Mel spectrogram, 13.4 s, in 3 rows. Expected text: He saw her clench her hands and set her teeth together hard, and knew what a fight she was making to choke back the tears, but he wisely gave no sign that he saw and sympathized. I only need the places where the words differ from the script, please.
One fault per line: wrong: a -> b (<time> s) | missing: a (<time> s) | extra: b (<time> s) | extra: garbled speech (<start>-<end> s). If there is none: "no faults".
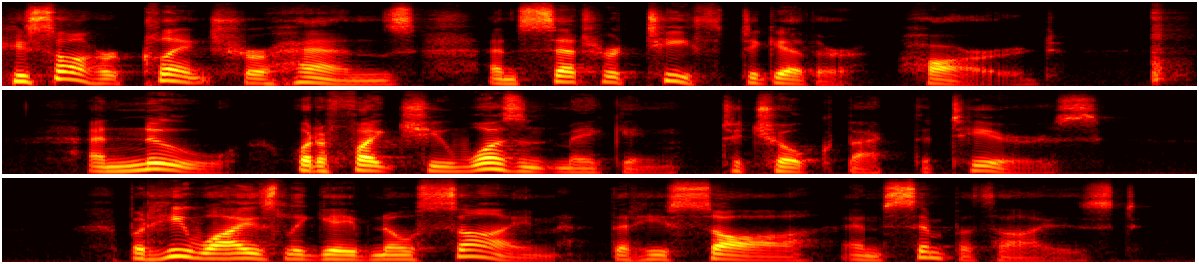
wrong: was -> wasn't (6.1 s)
